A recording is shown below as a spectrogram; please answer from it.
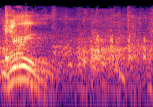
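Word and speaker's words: Crüe: CRUE bacanya apa? Crew.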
